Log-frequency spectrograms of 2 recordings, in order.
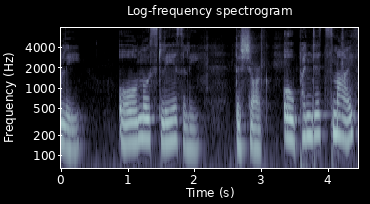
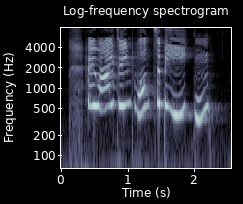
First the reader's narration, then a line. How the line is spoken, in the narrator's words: wailed the earthworm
